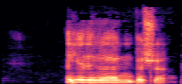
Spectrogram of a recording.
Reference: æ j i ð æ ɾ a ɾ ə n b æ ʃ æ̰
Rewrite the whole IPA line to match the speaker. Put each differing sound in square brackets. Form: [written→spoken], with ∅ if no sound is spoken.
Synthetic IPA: æ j [i→æ] ð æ ɾ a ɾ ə n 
